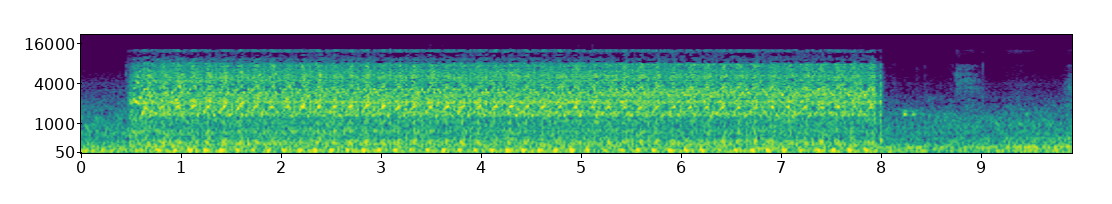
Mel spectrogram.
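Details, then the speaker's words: Eaton Beamer III scooter during rebuild: steady fast whirring crank for seven seconds, never catching; owner suspects the ignition coil cord and connector, a poor ground and the spark plug, all to be replaced or cleaned. "so you know what I had this feeling if it doesn't start it's probably because of this part here"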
